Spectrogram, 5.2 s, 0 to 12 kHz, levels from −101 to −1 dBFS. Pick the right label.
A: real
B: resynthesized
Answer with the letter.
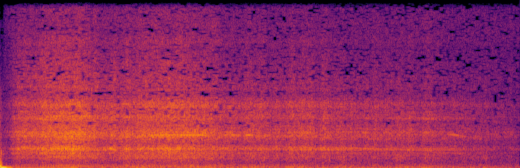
A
